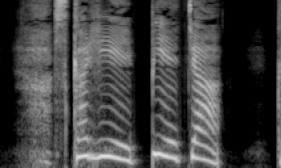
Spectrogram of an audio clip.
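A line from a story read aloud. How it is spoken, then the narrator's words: Shouted from the yard. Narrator (Russian): крикнул со двора Митька Папуас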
